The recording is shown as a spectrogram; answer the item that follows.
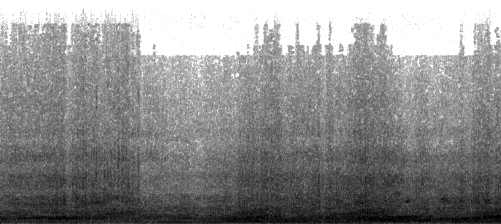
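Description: A dirt track race car roars down the front straightaway, its engine a steady, distant, fairly faint drone that swells slightly as it passes, with no one talking.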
